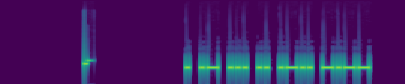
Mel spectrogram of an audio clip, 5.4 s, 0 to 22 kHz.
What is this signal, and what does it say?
Morse code, heard as a keyed tone, about 25 wpm, 700 Hz. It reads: EASILY
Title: Top 751-1000 Words 25wpm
